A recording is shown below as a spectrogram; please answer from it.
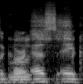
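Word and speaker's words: Sachar: That's Sakar. S-A-C-H-A-R. So we're doing that wrong.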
